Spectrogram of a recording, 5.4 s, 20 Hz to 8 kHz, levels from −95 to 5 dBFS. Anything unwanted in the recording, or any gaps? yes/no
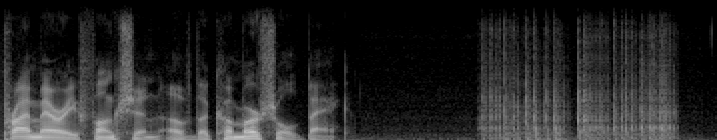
yes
